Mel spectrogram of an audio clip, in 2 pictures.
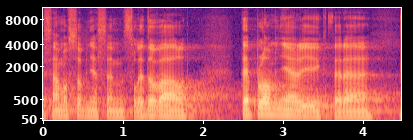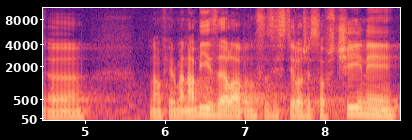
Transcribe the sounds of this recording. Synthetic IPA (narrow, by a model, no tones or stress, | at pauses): saːmɔsɔbɲɛsɛmslɛd̪ɔʋalt̪ɛplɔmɲɛɾikt̪ɛɾɛː | naːmfiɾmanabiːzɛlapɔt̪ɔmsaziscilɔʒɛsɔʊst͡ʃiːni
